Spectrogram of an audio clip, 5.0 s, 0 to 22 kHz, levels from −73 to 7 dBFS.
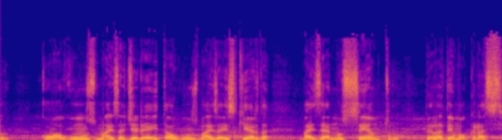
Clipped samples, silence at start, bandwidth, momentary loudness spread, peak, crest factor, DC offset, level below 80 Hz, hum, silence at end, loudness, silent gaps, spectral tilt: under 0.1%; 0 s; 18 kHz; 7 LU; 0 dBFS; 12 dB; 0.3%; -48 dBFS; none; 0 s; -13 LUFS; none; -4.5 dB/octave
